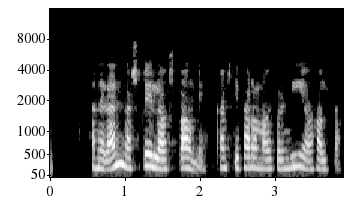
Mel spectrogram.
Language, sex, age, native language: Icelandic, female, 30-39, Icelandic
